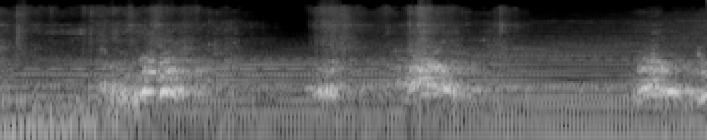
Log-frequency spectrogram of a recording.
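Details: A Dogue de Bordeaux gives deep, booming barks in short bursts over soft background music.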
